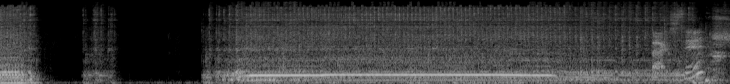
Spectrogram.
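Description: A sewing machine stitches and back stitches through vinyl fabric for an overnight bag. A few handling noises come first, then a loud, steady motor whine with a rapid needle chatter that runs for several seconds before slowing to a stop.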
